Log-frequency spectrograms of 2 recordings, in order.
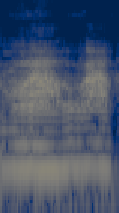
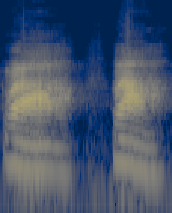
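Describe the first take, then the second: First: A mild spoken wow wow growl; stomach growl imitation. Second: A much louder, lower booming wow wow; loud stomach growl imitation. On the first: Preacher mimics a normal stomach growl, mildly. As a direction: imitate a small stomach rumble. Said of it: "you hear". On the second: Preacher mimics a very hungry stomach, booming. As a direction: roar it like a starving stomach. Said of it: "when I'm really hungry, it's like".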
